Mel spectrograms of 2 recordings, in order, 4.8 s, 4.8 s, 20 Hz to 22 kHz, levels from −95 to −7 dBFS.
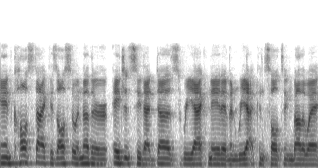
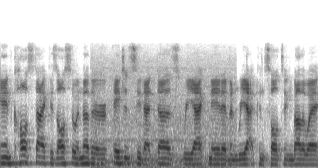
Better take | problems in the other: first | background sound (Boat, Water vehicle); 12 dB below the speech

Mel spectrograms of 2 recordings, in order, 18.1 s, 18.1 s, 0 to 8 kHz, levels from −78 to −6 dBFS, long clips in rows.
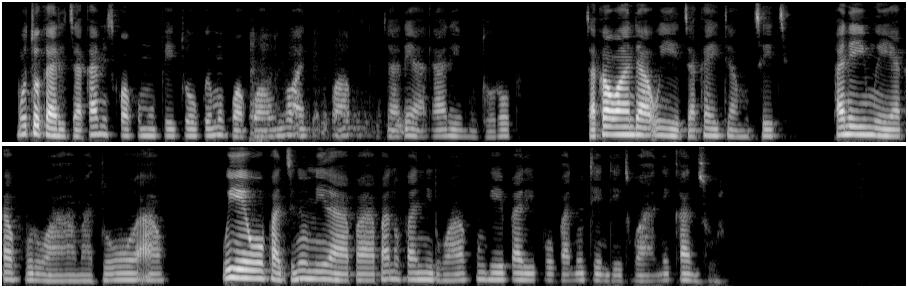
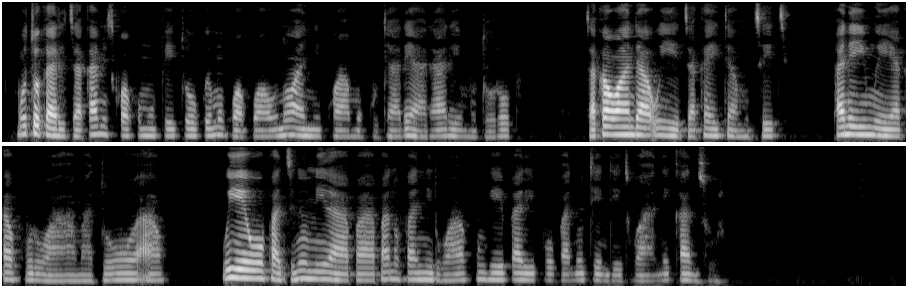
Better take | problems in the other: second | noise reduction (neural mask model DeepFilterNet 3)

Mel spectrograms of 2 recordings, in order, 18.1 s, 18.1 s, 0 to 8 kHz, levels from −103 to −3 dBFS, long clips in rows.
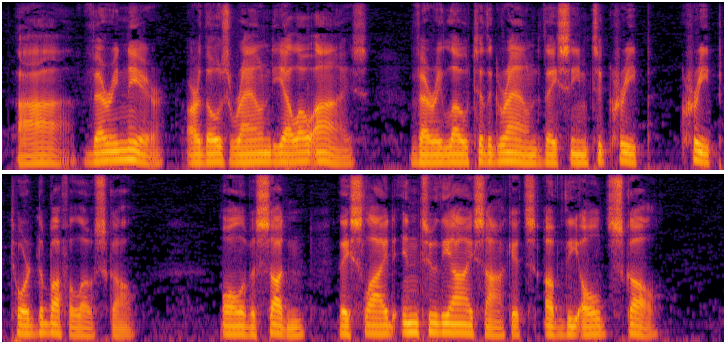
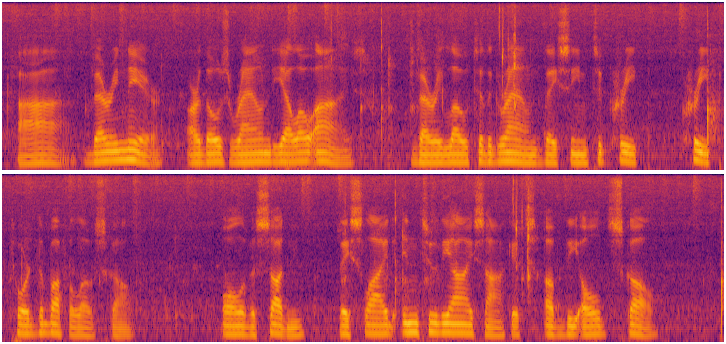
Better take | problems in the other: first | background sound (Bathtub (filling or washing) / Water); 13 dB below the speech

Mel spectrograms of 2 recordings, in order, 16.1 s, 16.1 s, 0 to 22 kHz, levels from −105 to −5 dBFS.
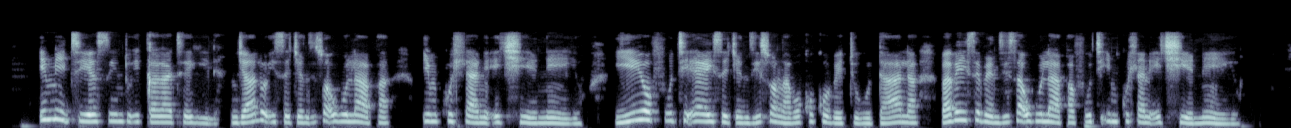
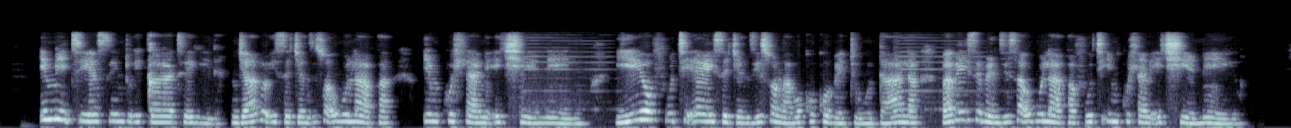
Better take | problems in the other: first | noise reduction (neural separator model SepFormer DNS4)

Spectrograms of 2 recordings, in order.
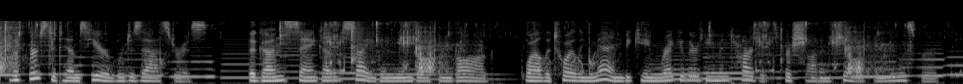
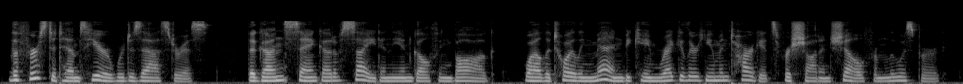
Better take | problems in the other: second | noise reduction (neural mask model RNNoise)

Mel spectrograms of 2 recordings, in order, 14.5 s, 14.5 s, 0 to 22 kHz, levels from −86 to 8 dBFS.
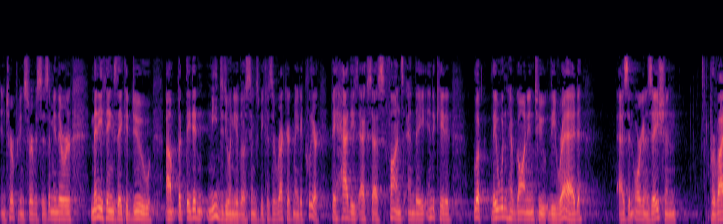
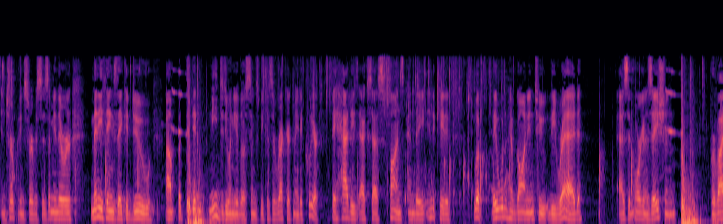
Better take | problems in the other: first | noise reduction (neural mask model RNNoise)

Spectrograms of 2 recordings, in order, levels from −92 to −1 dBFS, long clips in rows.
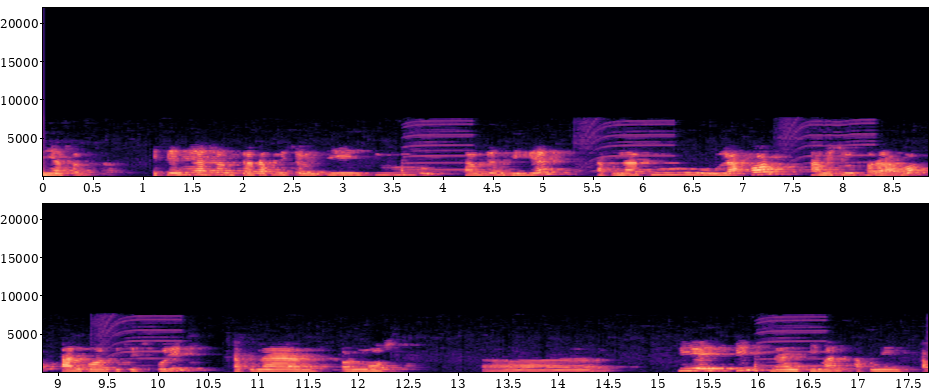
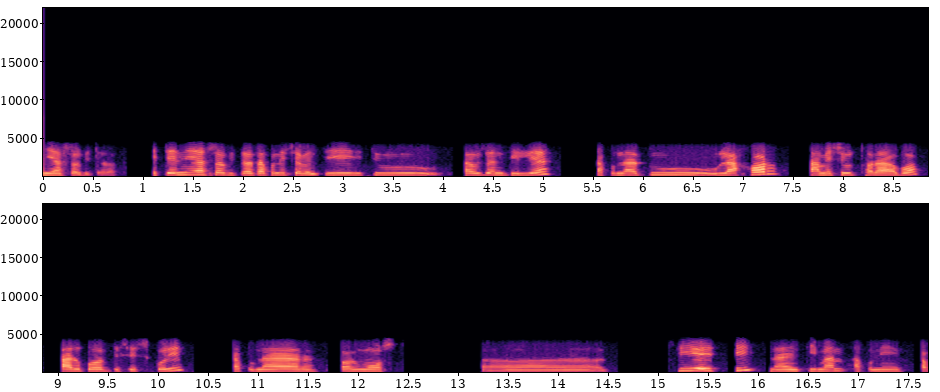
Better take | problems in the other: second | noise reduction (classical method WPE with log-MMSE)

